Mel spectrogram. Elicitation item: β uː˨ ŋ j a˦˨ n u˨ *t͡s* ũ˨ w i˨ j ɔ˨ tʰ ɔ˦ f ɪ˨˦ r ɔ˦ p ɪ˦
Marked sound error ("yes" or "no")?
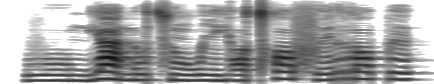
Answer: no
